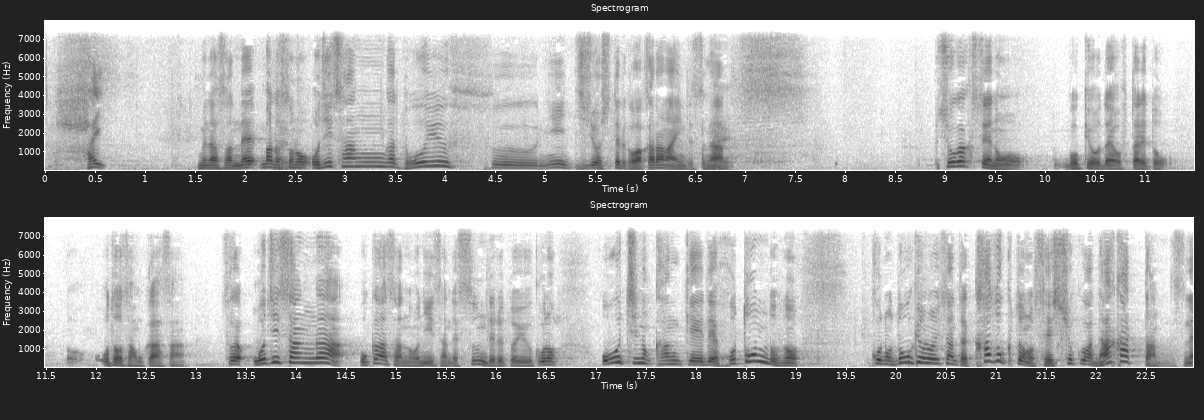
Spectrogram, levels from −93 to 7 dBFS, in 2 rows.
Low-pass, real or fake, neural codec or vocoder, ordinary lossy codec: 7.2 kHz; real; none; none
